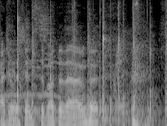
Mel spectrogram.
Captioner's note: clapping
